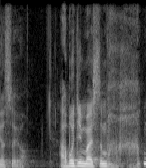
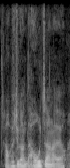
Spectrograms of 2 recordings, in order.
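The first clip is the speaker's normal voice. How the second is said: ordinary talk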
